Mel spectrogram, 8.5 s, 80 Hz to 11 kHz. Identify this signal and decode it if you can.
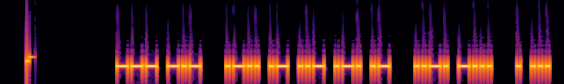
Morse code, heard as a keyed tone, about 22 wpm, 700 Hz. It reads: OK LAURA FB ES
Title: K1USN SST QSO Practice 22wpm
